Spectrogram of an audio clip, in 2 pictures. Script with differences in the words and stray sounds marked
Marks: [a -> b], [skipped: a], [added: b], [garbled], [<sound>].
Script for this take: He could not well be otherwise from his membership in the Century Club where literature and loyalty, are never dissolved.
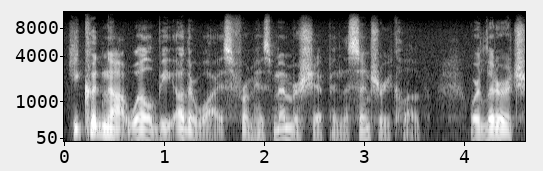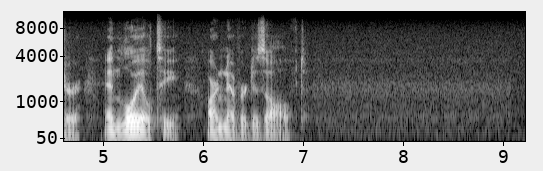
He could not well be otherwise from his membership in the Century Club where literature and loyalty, are never dissolved.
